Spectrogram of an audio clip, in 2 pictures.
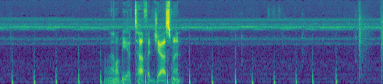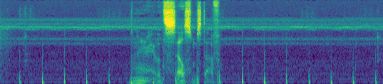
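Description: Quick, even footsteps tap along steadily.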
